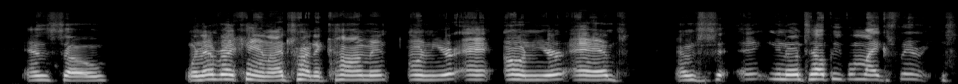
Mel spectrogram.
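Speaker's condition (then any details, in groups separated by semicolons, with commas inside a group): Cerebral palsy; wheelchair user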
